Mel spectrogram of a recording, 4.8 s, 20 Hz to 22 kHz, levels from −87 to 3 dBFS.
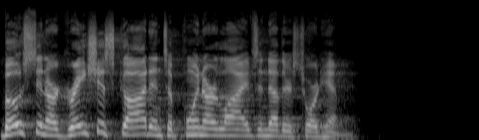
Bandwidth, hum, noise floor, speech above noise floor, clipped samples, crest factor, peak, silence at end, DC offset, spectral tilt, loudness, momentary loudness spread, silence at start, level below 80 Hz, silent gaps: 17 kHz; none; under -90 dBFS; over 57 dB; under 0.1%; 20 dB; -14 dBFS; 1.3 s; under 0.1%; -3 dB/octave; -32 LUFS; 8 LU; 0 s; -86 dBFS; none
